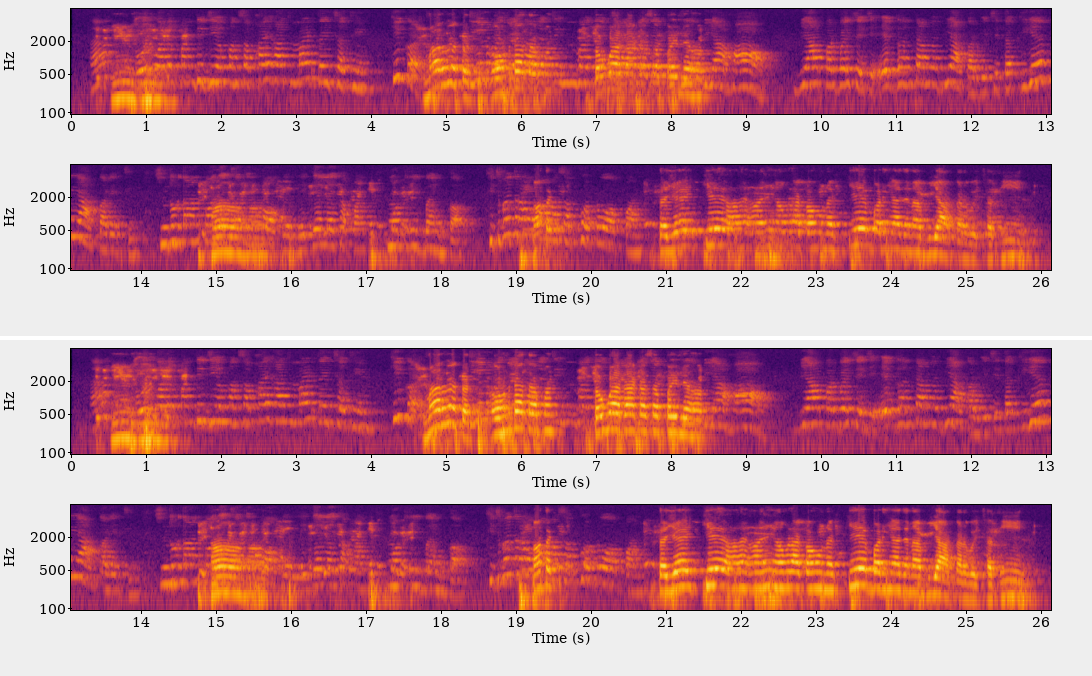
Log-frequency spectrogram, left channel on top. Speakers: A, in the centre; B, on the right.
A: हँ
B: हूँ
A: तऽ ओहि
B: हूँ
A: दुआरे पण्डीजी अपन सफाइ हाथ मारि दैत छथिन की करथिन
B: मारबे करथिन
A: तीन बजे
B: हुनका
A: साढ़े
B: तऽ अपन
A: तीन बजे
B: कौआ
A: चारि
B: डाका
A: बजे
B: सब पहिले
A: बुझियौ बियाह हँ बियाह पर बैसे छै एक घंटा में बियाह करबै छै तऽ किए बियाह करेथिन सिन्दूरदान कऽ
B: हँ
A: दै छथिन
B: हँ हँ
A: भऽ गेलै गेलथि अपन मोटरी बान्हि कऽ खिचबैत रहू
B: हँ
A: अहाँसभ
B: तऽ
A: फोटो अपन
B: तऽ ये के आँही हमरा कहु ने के बढ़िया जेना बियाह करबै छथिन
